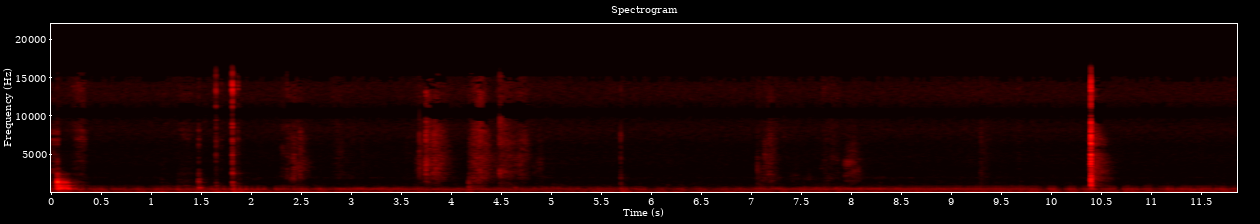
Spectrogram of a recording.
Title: Kawai ca79 buzzing noise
